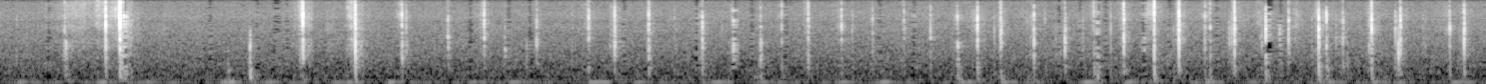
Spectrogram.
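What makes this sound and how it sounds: Long white-painted nails tap and scratch the surface and edges of a small pink paper sticky note pad, a solid stack of paper held close. A quiet, uneven run of sharp, dry, bright clicks and brief scratches is heard, each one stopping instantly with no ring, over faint low background hiss.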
